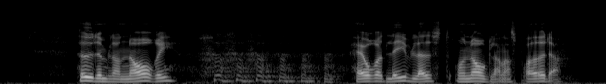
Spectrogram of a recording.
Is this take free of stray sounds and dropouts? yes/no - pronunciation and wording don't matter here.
no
